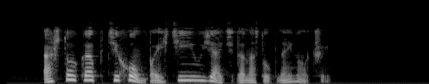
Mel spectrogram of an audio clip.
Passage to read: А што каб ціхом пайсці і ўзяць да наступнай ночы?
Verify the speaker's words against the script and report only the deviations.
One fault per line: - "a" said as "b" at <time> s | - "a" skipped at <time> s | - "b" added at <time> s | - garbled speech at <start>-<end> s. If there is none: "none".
none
